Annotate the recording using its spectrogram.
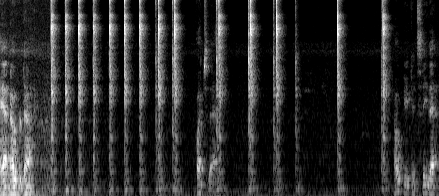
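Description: A tool taps sharply and quickly against wood.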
